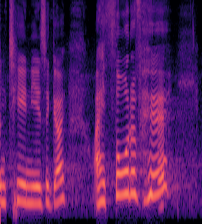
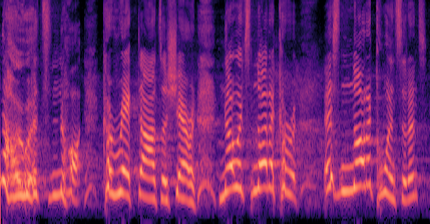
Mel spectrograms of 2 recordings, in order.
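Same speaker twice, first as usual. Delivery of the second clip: emphatic correction; 4 semitones higher, 5 dB louder than usual. Real, not acted. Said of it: "correcting audience, delighted".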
